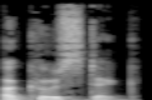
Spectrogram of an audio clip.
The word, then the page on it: acoustic: anglais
